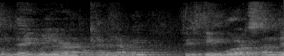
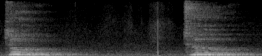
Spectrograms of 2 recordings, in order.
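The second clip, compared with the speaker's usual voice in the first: higher and louder, a clear model for the class; loud model word; 9 semitones higher, 5 dB louder than usual. Shown as a demonstration. Teacher calling a word out for the class to repeat, loud and high. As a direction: call the word out for the class to echo. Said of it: "Repeat after me".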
